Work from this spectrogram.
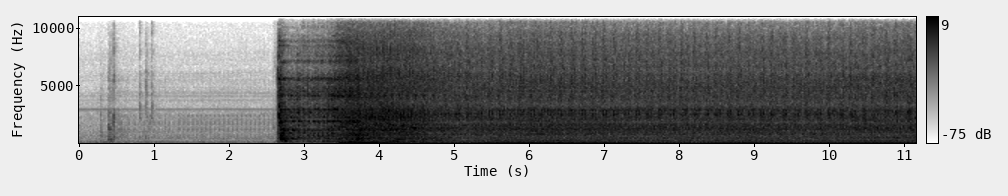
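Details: BMW 635CSi E24 investigated for rough idle via the ICV, warm at about 80% operating temperature after refitting the air hose to the throttle body: a quick crank and catch, brief rev flare, then an even steady idle; a normal warm start.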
